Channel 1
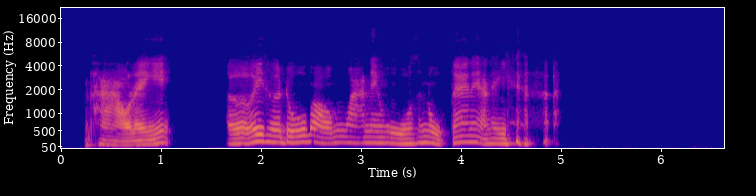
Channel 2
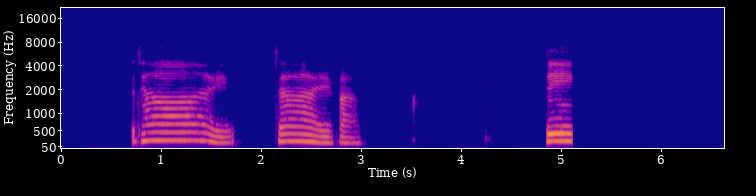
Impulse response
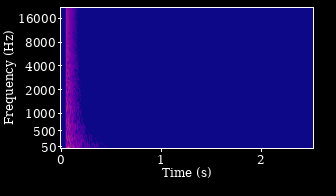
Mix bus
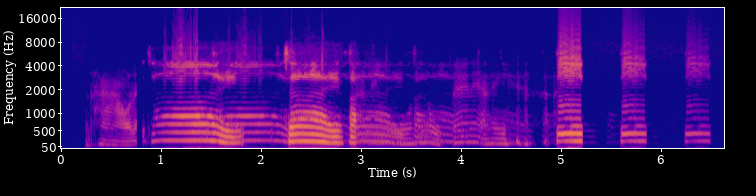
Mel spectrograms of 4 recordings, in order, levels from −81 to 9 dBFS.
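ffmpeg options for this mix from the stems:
-filter_complex "[0:a]volume=-14dB,asplit=3[link_01][link_02][link_03];[link_01]atrim=end=0.75,asetpts=PTS-STARTPTS,afade=type=out:start_time=0.746:duration=0.004:curve=hsin[link_04];[link_02]atrim=start=0.75:end=2.94,asetpts=PTS-STARTPTS,volume=0[link_05];[link_03]atrim=start=2.94,asetpts=PTS-STARTPTS,afade=type=in:duration=0.004:curve=hsin[link_06];[link_04][link_05][link_06]concat=n=3:v=0:a=1,asplit=2[link_07][link_08];[1:a]firequalizer=gain_entry='entry(150,0);entry(950,11);entry(1400,-20);entry(3100,1)':delay=0.05:min_phase=1,aeval=exprs='0.237*(cos(1*acos(clip(val(0)/0.237,-1,1)))-cos(1*PI/2))+0.00335*(cos(4*acos(clip(val(0)/0.237,-1,1)))-cos(4*PI/2))':channel_layout=same,aexciter=amount=9.9:drive=9.4:freq=3200,adelay=100,volume=2.5dB,asplit=2[link_09][link_10];[link_10]volume=-18.5dB[link_11];[link_08]apad=whole_len=301509[link_12];[link_09][link_12]sidechaincompress=threshold=-59dB:ratio=16:attack=16:release=450[link_13];[link_11]aecho=0:1:641|1282|1923|2564|3205:1|0.36|0.13|0.0467|0.0168[link_14];[link_07][link_13][link_14]amix=inputs=3:normalize=0"

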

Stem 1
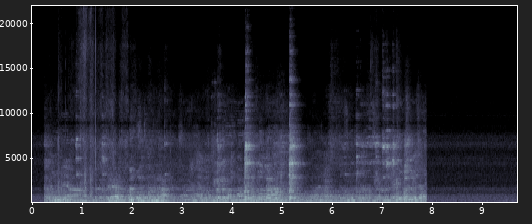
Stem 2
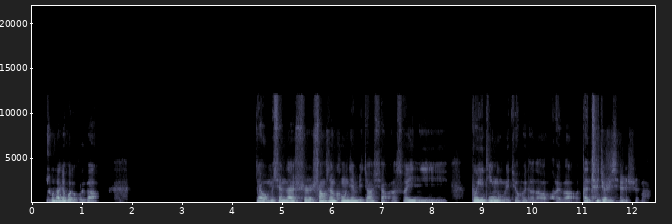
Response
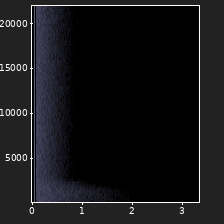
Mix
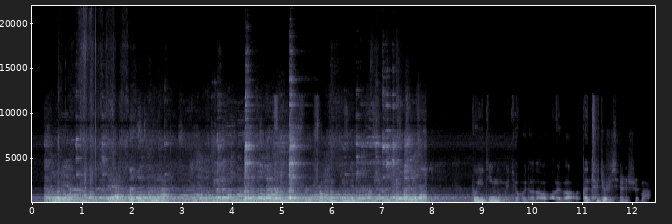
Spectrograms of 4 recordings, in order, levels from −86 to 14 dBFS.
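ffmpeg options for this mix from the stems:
-filter_complex "[0:a]aeval=exprs='val(0)+0.00794*(sin(2*PI*50*n/s)+sin(2*PI*2*50*n/s)/2+sin(2*PI*3*50*n/s)/3+sin(2*PI*4*50*n/s)/4+sin(2*PI*5*50*n/s)/5)':channel_layout=same,volume=-2dB,asplit=2[link_01][link_02];[link_02]volume=-16.5dB[link_03];[1:a]highpass=160,volume=-3.5dB[link_04];[2:a]atrim=start_sample=2205[link_05];[link_03][link_05]afir=irnorm=-1:irlink=0[link_06];[link_01][link_04][link_06]amix=inputs=3:normalize=0,equalizer=frequency=5200:width=2.6:gain=-6.5,acompressor=mode=upward:threshold=-41dB:ratio=2.5,equalizer=frequency=125:width_type=o:width=1:gain=5,equalizer=frequency=500:width_type=o:width=1:gain=10,equalizer=frequency=2000:width_type=o:width=1:gain=-7"

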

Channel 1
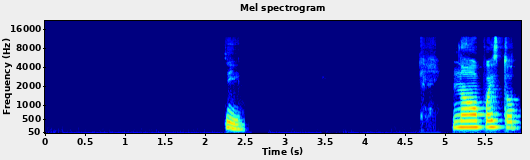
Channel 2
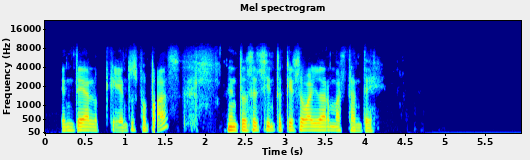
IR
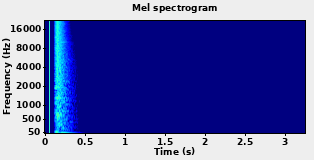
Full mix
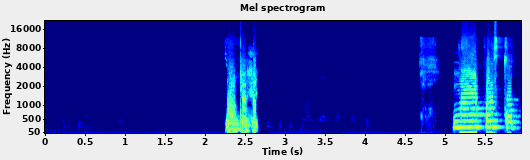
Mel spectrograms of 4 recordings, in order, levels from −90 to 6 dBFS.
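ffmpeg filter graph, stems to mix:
-filter_complex "[0:a]aemphasis=mode=production:type=cd,volume=0dB,asplit=2[link_01][link_02];[1:a]asplit=2[link_03][link_04];[link_04]afreqshift=-0.78[link_05];[link_03][link_05]amix=inputs=2:normalize=1,volume=2.5dB,asplit=3[link_06][link_07][link_08];[link_06]atrim=end=1.05,asetpts=PTS-STARTPTS,afade=type=out:start_time=1.046:duration=0.004:curve=hsin[link_09];[link_07]atrim=start=1.05:end=2.14,asetpts=PTS-STARTPTS,volume=0[link_10];[link_08]atrim=start=2.14,asetpts=PTS-STARTPTS,afade=type=in:duration=0.004:curve=hsin[link_11];[link_09][link_10][link_11]concat=n=3:v=0:a=1[link_12];[link_02]apad=whole_len=262665[link_13];[link_12][link_13]sidechaingate=range=-57dB:threshold=-57dB:ratio=16:detection=peak[link_14];[link_01][link_14]amix=inputs=2:normalize=0,equalizer=frequency=3200:width_type=o:width=0.21:gain=2.5,aeval=exprs='0.0841*(abs(mod(val(0)/0.0841+3,4)-2)-1)':channel_layout=same,acompressor=threshold=-34dB:ratio=2"

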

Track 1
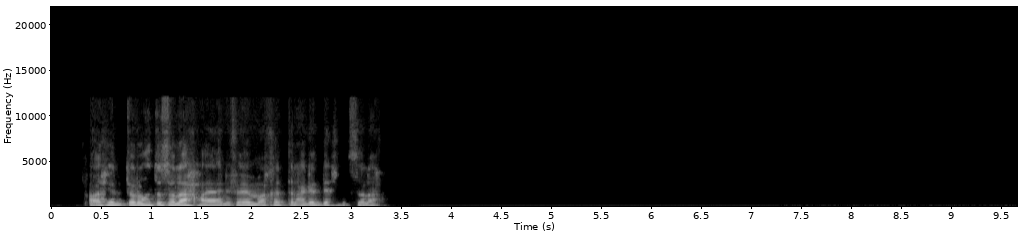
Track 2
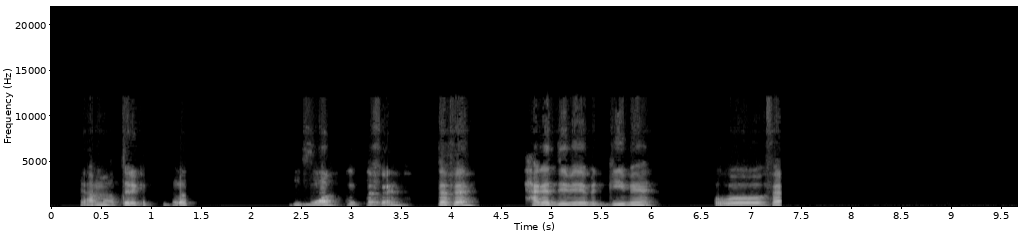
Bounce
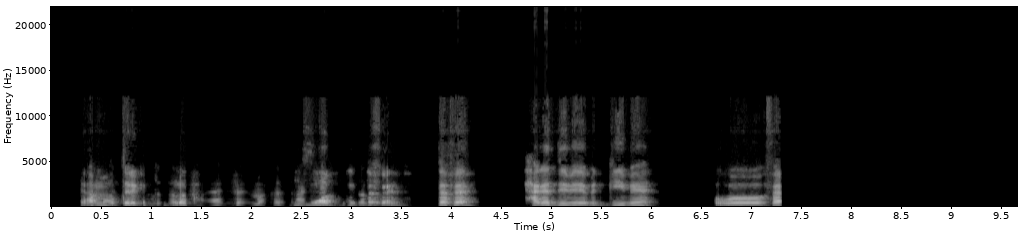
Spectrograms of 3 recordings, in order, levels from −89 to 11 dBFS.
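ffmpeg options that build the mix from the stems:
ffmpeg -i stem1.wav -i stem2.wav -filter_complex "[0:a]lowpass=frequency=2600:width=0.5412,lowpass=frequency=2600:width=1.3066,acompressor=threshold=-24dB:ratio=6,aeval=exprs='val(0)*pow(10,-35*(0.5-0.5*cos(2*PI*4.8*n/s))/20)':channel_layout=same,volume=-0.5dB[link_01];[1:a]deesser=0.65,volume=2dB[link_02];[link_01][link_02]amix=inputs=2:normalize=0,highpass=530" out.wav

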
